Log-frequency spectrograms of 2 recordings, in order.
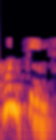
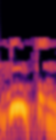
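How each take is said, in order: First: Said in the usual way. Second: منتن with an i after the first m, "mintin"; kasra variant. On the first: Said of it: "وقد يقال له منتن". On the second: Shown as a demonstration. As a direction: open منتن with "min" rather than "mun". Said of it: "منتن بالكسر".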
